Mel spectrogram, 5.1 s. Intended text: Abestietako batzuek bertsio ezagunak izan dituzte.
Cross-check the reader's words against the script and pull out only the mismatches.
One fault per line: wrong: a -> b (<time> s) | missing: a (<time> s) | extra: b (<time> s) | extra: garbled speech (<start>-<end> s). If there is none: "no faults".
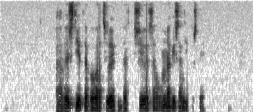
no faults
